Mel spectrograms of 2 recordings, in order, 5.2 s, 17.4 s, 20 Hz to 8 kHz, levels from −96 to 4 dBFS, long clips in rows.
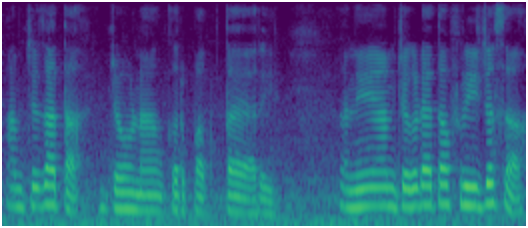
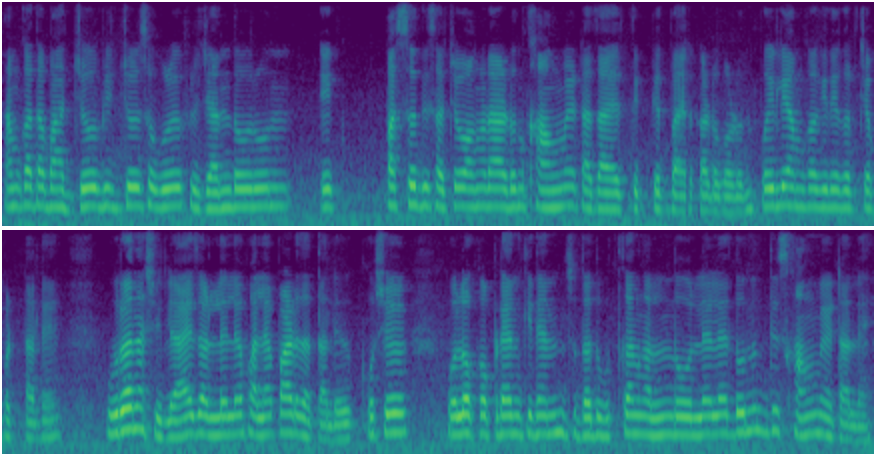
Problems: background sounds at intervals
